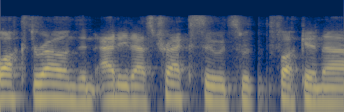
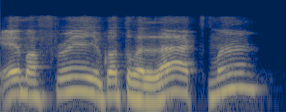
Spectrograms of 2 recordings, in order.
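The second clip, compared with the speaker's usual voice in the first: put-on clumsy Brazilian accent, pitched up, verging Mexican; 5 semitones higher than usual. Retelling what a brazilian man said to him, imitating a brazilian accent. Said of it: "That sounded Mexican".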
